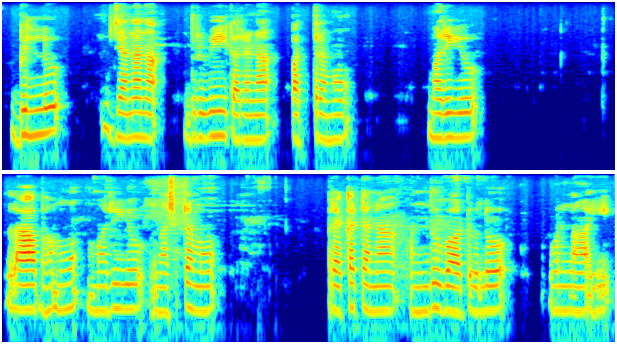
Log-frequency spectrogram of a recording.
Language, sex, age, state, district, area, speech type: Telugu, female, 60+, Andhra Pradesh, Krishna, urban, read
